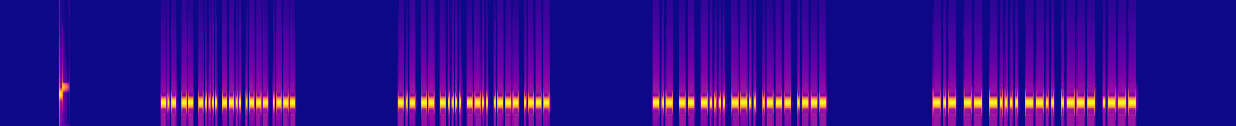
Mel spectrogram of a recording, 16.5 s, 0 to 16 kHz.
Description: Morse code, heard as a keyed tone, about 43 wpm, 700 Hz. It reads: KM6ZJJ KM6ZJJ KM6ZJJ KM6ZJJ
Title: Speed Racing - USA 2x3 Call Signs 35wpm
